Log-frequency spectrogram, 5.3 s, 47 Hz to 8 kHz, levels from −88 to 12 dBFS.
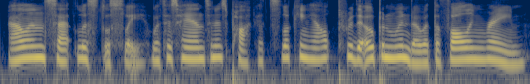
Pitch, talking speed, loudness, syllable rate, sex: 210 Hz, 215 wpm, -18 LUFS, 5.3 syllables/s, female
